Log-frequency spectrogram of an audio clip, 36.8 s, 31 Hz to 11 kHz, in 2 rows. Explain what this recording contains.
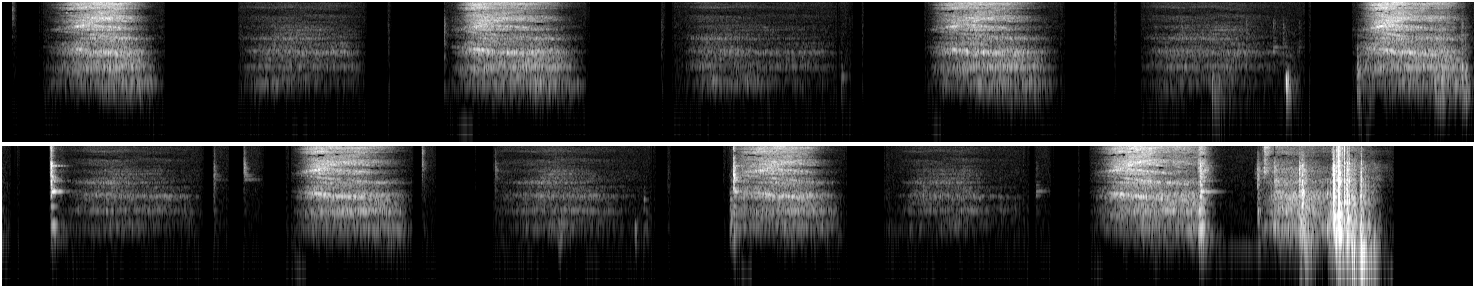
Not quite as fun as the title makes it sound but still a good hydraulic whooshing sound I made with my Tascam DR-40X on a small tripod underneath my bed as I lifted and pushed down on the hydraulic hinge. Filtered and EQ'd a bit for some room buzz.
Be chill and use my sounds for something most non-heinous.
